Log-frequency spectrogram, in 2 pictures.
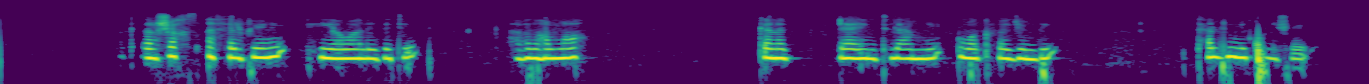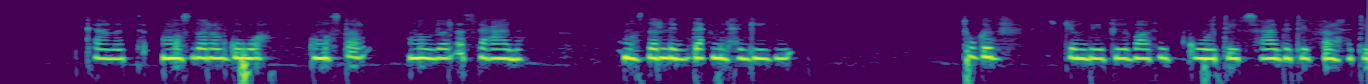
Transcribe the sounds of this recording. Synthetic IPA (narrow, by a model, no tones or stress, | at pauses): ʔakθɑɾˤʃɑxsˤʔaθːɑɾˤfiːni | hɪjːawaːlɪd̪at̪i | ħafɨðˤɦɑlˤːɑːh | kaːnat̪ | d̪̥aːʔɪmt̪ʰɪd̪ʕamniwaɡfad͡ʒambi | t̪ʕalːɪmnikʊ̰lːʃeːʔ | kʰaːnat̪mɑsˤd̪ɑɾˤɪlɡʊwːa | wmɑsˤd̪ɑɾˤ | mɑsˤd̪ˤɑɾˤɪsːaʕaːd̪a | wmɑsˤd̪ɑɾˤlɪd̪ːaʕmɪlħaɡiːɡi | t̪uːɡɪf | d͡ʒambifiʔðˤɑːfiɡʊwːat̪ifsaʕaːd̪at̪ifɑɾˤħat̪i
